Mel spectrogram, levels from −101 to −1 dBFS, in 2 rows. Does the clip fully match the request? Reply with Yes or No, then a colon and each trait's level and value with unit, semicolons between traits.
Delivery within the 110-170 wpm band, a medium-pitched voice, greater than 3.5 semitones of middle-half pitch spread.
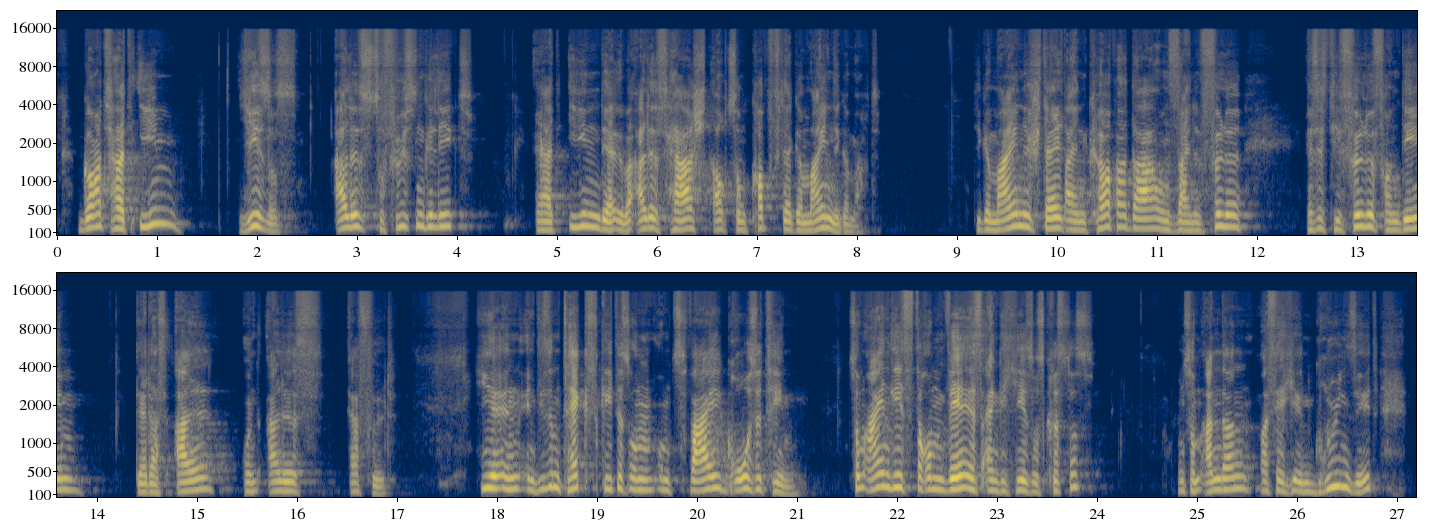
Yes: average, 160 wpm; medium, 180 Hz; average, 4.6 semitones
